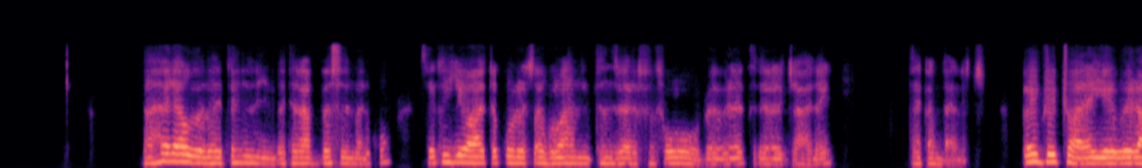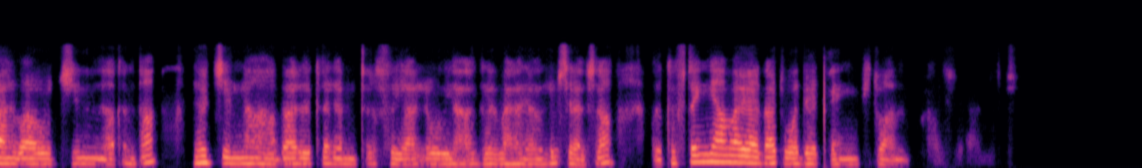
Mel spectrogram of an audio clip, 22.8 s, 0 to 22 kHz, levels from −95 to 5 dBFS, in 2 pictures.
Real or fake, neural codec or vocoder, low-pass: fake; codec, 16 kHz, 1 kbps, FreqCodec, smaller model; 7.2 kHz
